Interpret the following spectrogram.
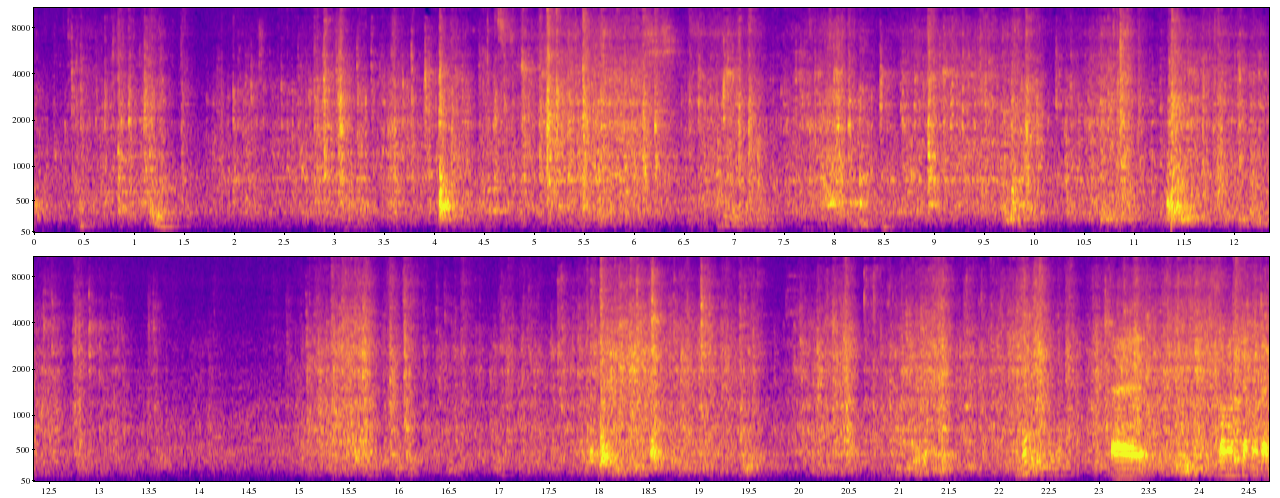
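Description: Electric drive motors and gearing of a small mobile manipulator robot whirring as it drives across a tiled floor on its mecanum wheels, growing louder and softer in stretches, with a quieter lull about halfway through.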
